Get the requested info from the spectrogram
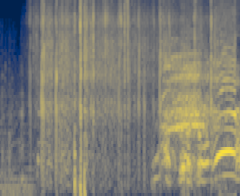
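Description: Fireworks going off: a run of crackling bangs, getting much louder about one and a half seconds in, with shouting voices joining near the end.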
